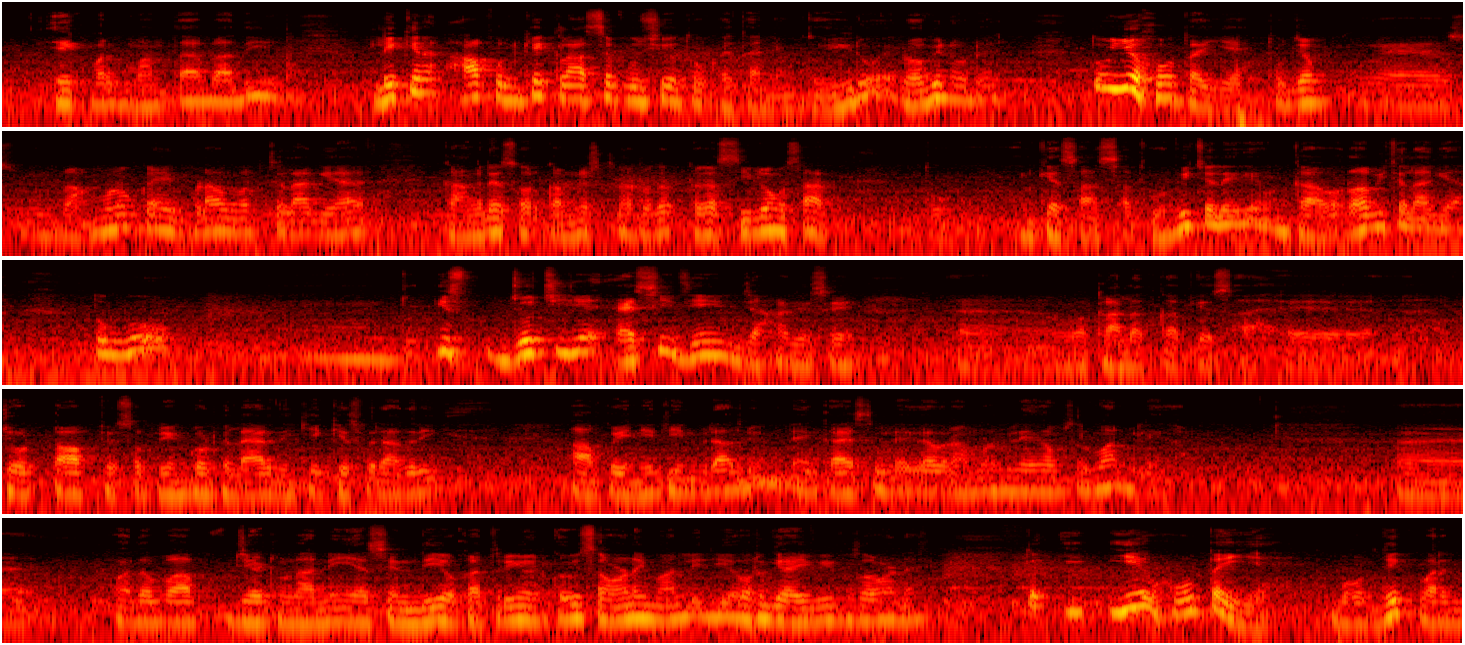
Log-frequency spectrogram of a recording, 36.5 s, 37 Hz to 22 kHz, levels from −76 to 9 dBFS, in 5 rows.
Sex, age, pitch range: male, 40-59, 100-145 Hz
